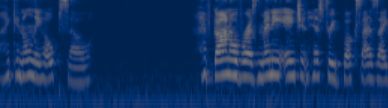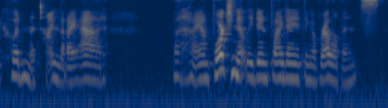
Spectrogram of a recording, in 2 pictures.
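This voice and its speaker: A woman voicing a lonely, studious female pony who clings to hope, reading her diary entries in an earnest, deliberate, dramatic fan fiction style. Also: mid-range voice, steady tone, natural voice. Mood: weary, uneasy.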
